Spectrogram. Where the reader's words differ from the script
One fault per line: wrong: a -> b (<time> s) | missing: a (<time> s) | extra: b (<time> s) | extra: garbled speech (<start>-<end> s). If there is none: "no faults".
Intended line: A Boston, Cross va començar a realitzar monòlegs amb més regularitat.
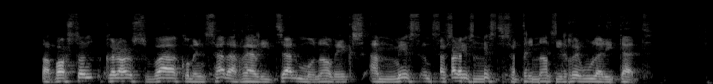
extra: garbled speech (4.3-5.7 s)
